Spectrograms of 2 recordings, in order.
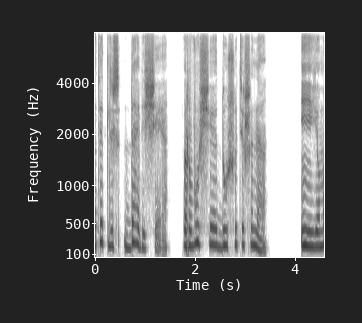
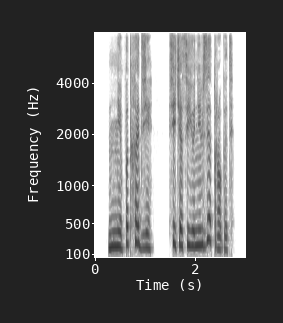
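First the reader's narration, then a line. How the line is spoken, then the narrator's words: Snarled. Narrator (Russian): рыкнула она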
